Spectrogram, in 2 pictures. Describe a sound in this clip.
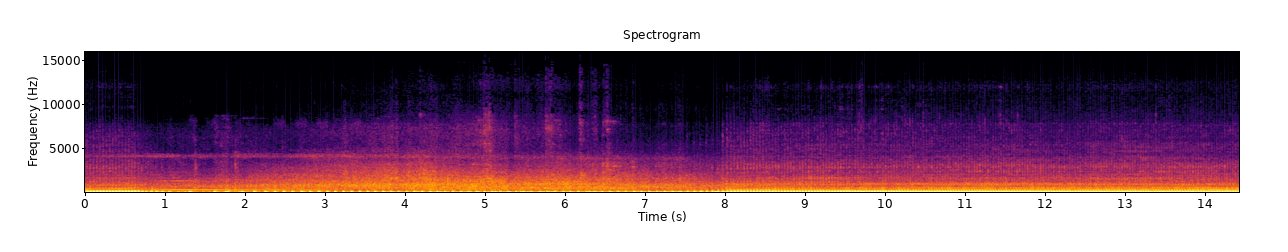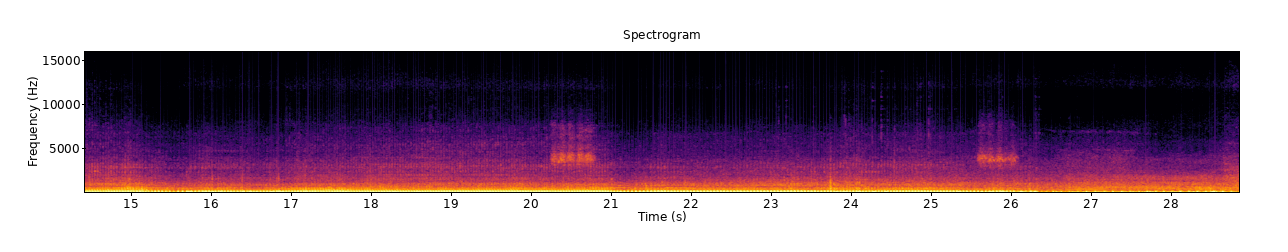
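A small motorbike engine hums and revs as it rides along a bumpy dirt track.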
